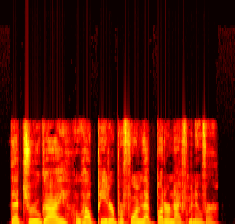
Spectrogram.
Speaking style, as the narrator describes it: Tobias says

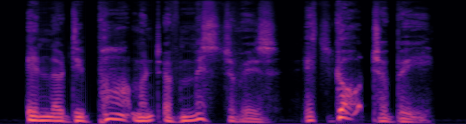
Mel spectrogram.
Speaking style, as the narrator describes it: Harry whispered

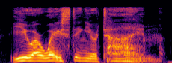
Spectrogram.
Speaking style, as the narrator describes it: Canis growled

